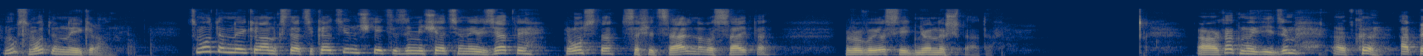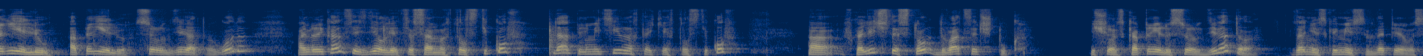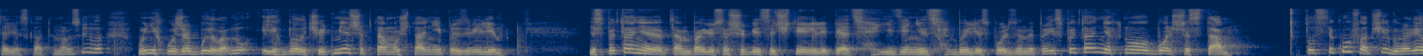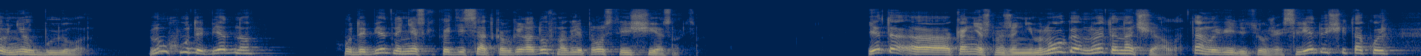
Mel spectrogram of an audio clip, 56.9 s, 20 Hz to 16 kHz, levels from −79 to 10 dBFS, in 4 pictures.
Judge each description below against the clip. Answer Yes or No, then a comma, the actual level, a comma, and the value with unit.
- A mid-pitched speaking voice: Yes, medium, 165 Hz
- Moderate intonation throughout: No, wide, 7.4 semitones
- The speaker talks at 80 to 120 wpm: Yes, average, 115 wpm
